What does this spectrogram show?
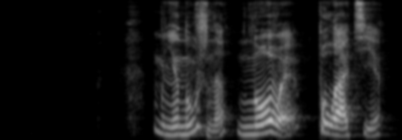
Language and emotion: Russian, sad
